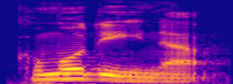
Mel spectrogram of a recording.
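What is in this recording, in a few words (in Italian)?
"comodina", dialettale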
